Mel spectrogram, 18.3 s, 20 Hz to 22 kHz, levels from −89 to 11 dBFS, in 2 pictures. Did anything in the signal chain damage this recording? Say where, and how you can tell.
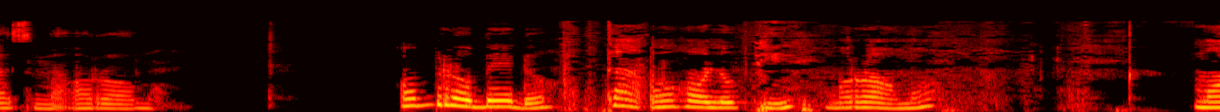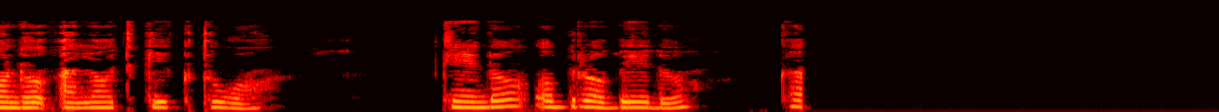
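Yes. At the codec stage, the whole clip stops sharply at 10 kHz and shows smeared, warbly detail from stacked lossy artefacts. That is likely transcoding between lossy codecs, consistent with a low-rate HE-AAC source re-encoded through AAC and then MP3. A spectrogram shows a flat ceiling with patchy, blocky high bands.

From 15.18 s to the end, the speech cuts off abruptly and only mains hum remains, around 50 dB below the signal. This audio dropout to a faint residue likely came from the input or wiring losing the source while the path stayed live. On the waveform the level collapses at once to a thin hum line.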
